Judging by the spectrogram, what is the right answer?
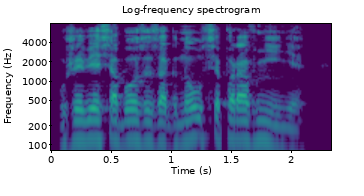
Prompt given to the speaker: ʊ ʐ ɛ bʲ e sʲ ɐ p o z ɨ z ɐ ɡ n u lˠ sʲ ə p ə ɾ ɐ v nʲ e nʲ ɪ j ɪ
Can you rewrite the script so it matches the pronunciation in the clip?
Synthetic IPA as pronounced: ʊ ʐ ɛ vʲ e sʲ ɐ b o z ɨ z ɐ ɡ n u lˠ sʲ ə p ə ɾ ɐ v nʲ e nʲ ɪ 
